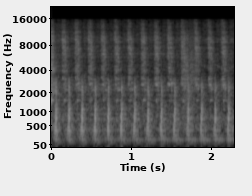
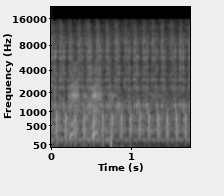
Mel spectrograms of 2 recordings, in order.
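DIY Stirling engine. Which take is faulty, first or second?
second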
